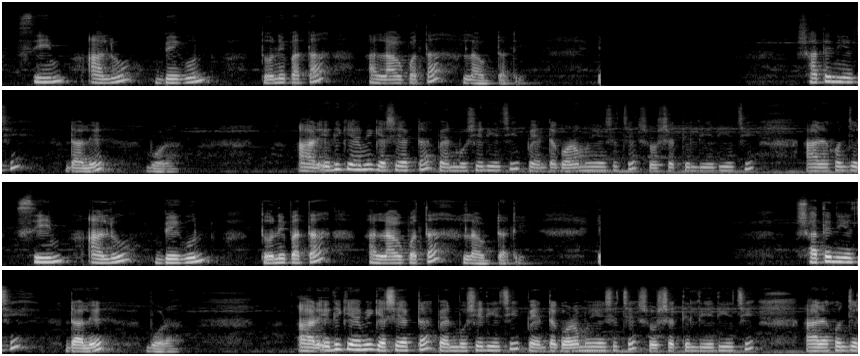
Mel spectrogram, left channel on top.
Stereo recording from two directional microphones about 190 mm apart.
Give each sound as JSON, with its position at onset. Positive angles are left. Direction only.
{"t": 0.3, "sound": "a woman's voice", "side_deg": -15}
{"t": 8.0, "sound": "a woman's voice", "side_deg": -15}
{"t": 11.5, "sound": "a woman's voice", "side_deg": -15}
